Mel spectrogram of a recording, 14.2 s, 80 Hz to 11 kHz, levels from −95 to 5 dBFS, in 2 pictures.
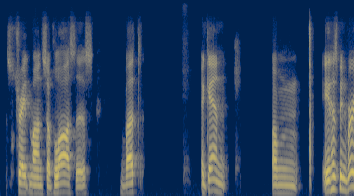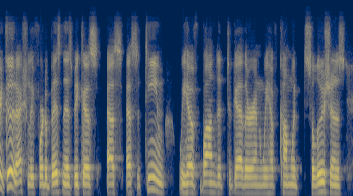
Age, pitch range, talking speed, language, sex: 50-69, 135-155 Hz, 130 wpm, English, male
